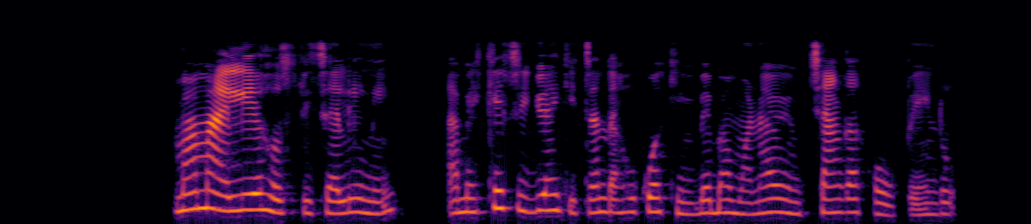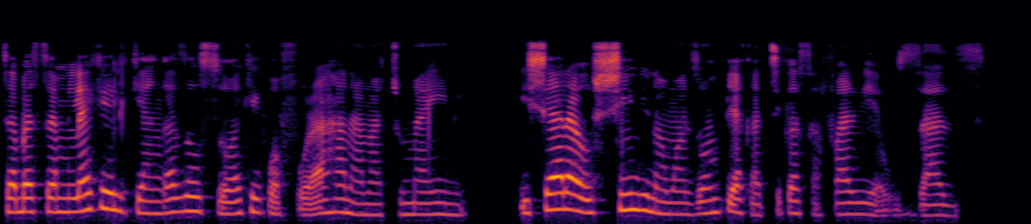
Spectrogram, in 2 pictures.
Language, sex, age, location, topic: Swahili, female, 18-24, Mombasa, health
